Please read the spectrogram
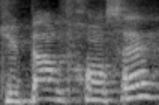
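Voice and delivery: pitch climbs on français like a question tune. French lesson on intonation-only questions: rising pitch on 'français'. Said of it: "l'intonation ascendante".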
